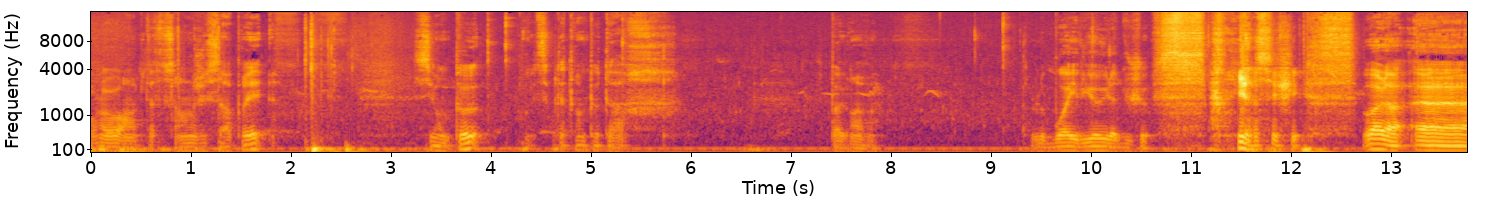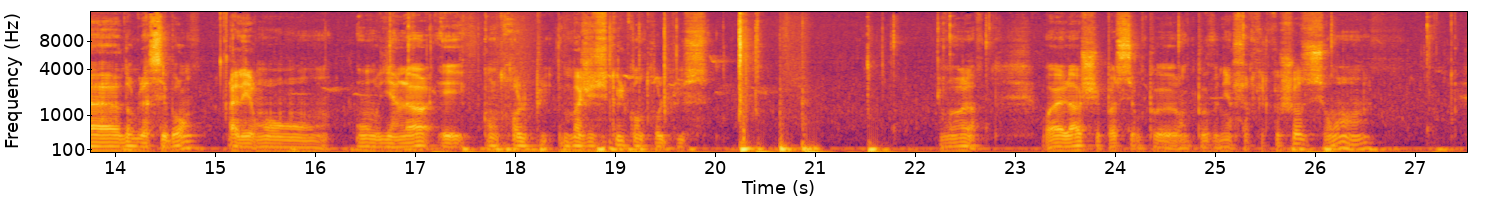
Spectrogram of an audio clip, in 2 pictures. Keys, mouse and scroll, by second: 2.1 shift+d, 3.9 click, 5.3-9.3 drag, 9.5-9.9 scroll down 2, 9.9-12.1 middle drag, 12.1 Tab, 12.8-13.2 scroll up 2, 13.2-15.7 middle drag, 16.7 shift+click, 20.2 ctrl+shift+KP_Add, 21.5 a, 21.7 middle click, 22.7-25.7 middle drag, 26.1-27.5 shift+middle drag.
